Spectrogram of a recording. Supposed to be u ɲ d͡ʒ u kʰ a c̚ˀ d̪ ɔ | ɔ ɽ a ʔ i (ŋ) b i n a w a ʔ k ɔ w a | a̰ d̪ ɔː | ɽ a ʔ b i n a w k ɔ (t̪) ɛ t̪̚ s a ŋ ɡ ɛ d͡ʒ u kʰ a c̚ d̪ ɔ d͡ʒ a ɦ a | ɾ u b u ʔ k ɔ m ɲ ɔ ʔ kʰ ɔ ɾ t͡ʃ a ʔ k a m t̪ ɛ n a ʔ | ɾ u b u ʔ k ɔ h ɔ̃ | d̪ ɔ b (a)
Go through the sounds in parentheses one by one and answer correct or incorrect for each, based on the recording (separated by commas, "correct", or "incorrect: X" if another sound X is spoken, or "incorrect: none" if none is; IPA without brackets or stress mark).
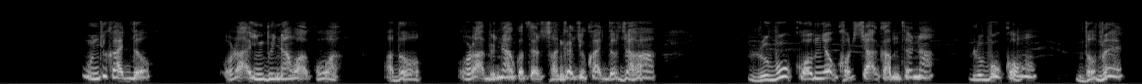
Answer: incorrect: ɲ, correct, incorrect: ɛ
